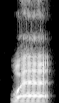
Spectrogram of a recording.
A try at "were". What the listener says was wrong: The slightly were. I think you said like where.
